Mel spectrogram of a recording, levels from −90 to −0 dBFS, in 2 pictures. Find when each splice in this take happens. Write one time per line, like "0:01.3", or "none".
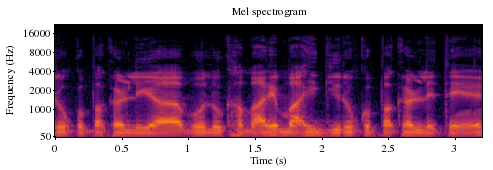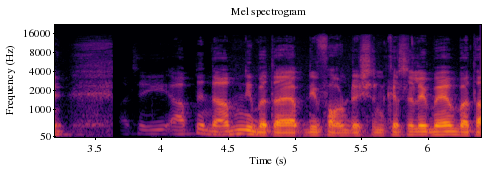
0:03.8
